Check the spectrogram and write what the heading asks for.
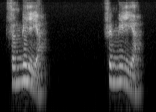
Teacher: If you're practicing a British or an Australian accent, the AR becomes a schwa.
